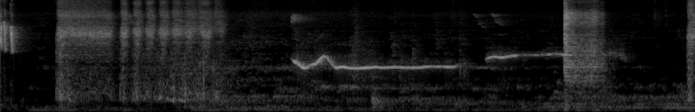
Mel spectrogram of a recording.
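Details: Pastol-type white-rumped shama singing dense, fierce material: harsh chattering bursts, then a long smooth level whistle with a brief warble, a second rising whistle and a final loud rasp.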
